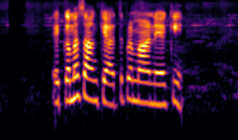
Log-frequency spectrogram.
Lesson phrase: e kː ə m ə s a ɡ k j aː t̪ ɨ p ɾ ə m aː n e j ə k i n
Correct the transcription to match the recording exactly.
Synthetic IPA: e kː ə m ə s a ŋ k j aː t̪ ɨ p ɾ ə m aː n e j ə k i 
